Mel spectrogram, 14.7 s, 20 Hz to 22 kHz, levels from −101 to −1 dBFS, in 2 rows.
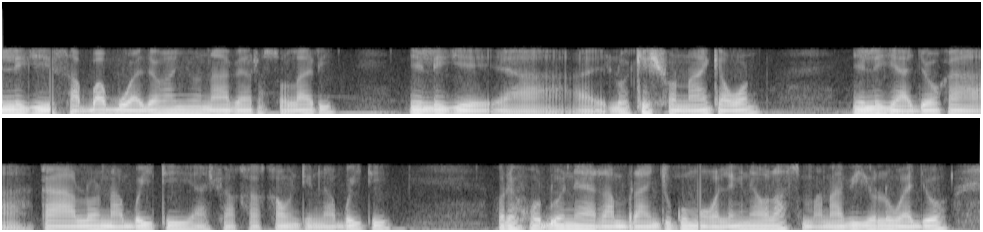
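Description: A speech recording carried over a telephone-style link shows packet loss filled with silence. Twice a single stretch of audio, consistent with one 20 ms packet, failed to arrive and the receiver played nothing in its place: from 0.36 to 0.38 s, just before "sababu ajo kanyoo naa", and from 12.56 to 12.58 s, between "hoo duo neeta imbraanchi" and "oleng neeku lazima naa". Each gap is a brief hard-edged dropout, heard against G.711 telephone coding's band stopping at 4 kHz.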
